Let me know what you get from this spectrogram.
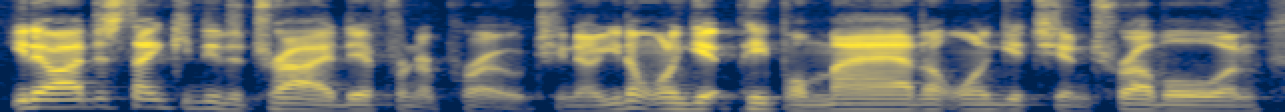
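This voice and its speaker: A man with a Southern American accent talking informally about his own experience in a halting, repetitive, earnest way with folksy grammar. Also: lowish voice, pushed and bright. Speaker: street preacher. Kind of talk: informal personal vlog talk.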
